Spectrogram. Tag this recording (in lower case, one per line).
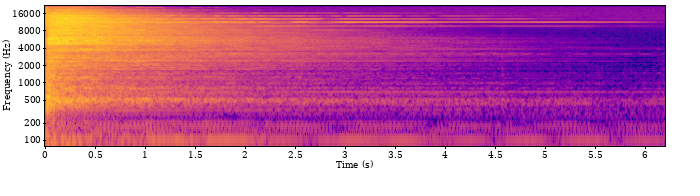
musical instrument
cymbal
crash cymbal
music
percussion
